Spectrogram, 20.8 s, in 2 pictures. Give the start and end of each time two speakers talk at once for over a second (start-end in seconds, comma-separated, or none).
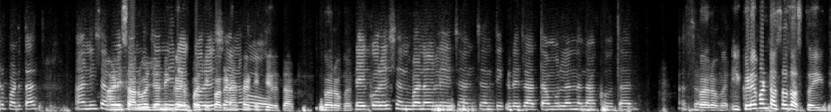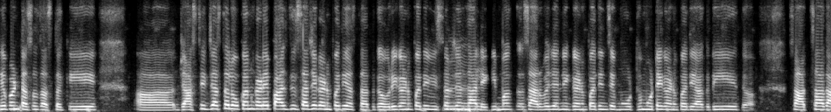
1.5-3.2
